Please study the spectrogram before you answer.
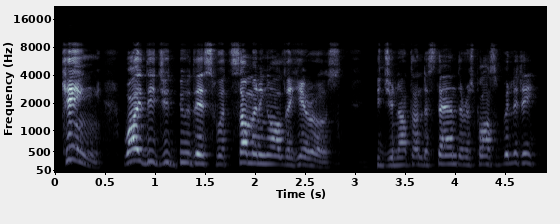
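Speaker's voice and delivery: retold royal scolding; stern questioning. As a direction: demand answers like a queen in court. Acts queen interrogating king.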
